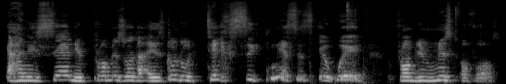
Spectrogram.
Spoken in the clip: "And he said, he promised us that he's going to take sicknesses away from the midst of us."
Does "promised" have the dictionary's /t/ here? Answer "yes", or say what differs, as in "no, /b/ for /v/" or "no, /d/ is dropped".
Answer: no, /t/ is dropped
